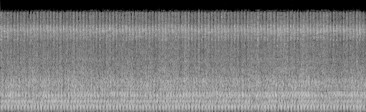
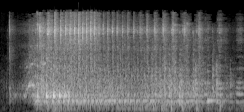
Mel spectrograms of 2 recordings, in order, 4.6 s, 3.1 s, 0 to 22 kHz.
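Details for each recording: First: Craftsman 21" push mower, Tecumseh 5.5HP, after a quick carburetor bowl cleaning: steady, even single-cylinder beat at constant speed with no surging or misses; normal running after repair. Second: Craftsman 21" push mower, Tecumseh 5.5HP, starts only when primed, after a Mechanic in a Bottle treatment: catches with a rough putter, runs a few seconds, then fades out; a varnished, gummed carburetor is suspected.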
